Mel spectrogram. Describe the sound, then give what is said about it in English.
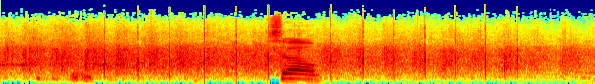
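Steady audience applause fills the whole stretch, a dense wash of many hands clapping at even loudness, with a single brief spoken word cutting in near the middle. “And uh, so, can we give him a round of applause, real quick, for that?”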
